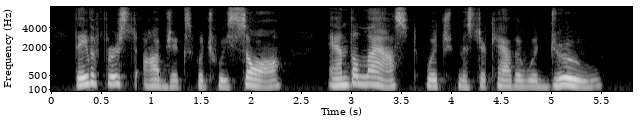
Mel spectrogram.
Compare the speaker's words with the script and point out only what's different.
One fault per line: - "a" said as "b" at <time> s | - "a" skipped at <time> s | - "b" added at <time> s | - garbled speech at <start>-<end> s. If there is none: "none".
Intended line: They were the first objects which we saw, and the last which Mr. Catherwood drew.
- "were" skipped at 0.3 s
